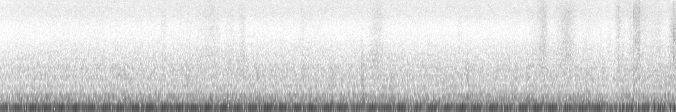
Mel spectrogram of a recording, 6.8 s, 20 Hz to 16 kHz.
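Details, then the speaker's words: Auction Ford Explorer running rough after sitting: uneven lumpy rumble surging and dipping at idle; scanner shows system failure, bad O2 sensor readings, throttle at 19; owner suspects throttle position sensor; valve cover leaking, toasty smell. "oh yeah you can hear some it's like really pissed off"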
